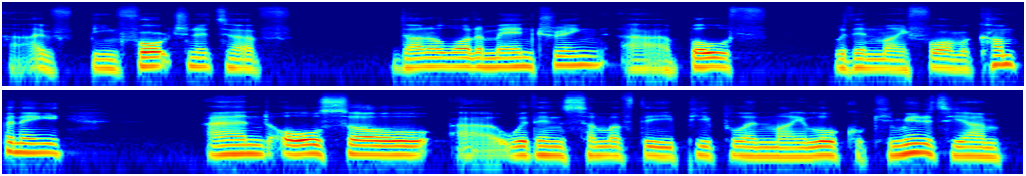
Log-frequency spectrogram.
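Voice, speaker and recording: A middle-aged Scottish man talks as a leadership coach, reflective and steady. His voice sits at a middling pitch. The sound is dry and close, with no room around it. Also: moderate pace, clean tone, dry recording. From Scotland. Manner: reflective, steady, uses sayings and examples. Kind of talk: measured podcast interview answers. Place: Dubai.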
